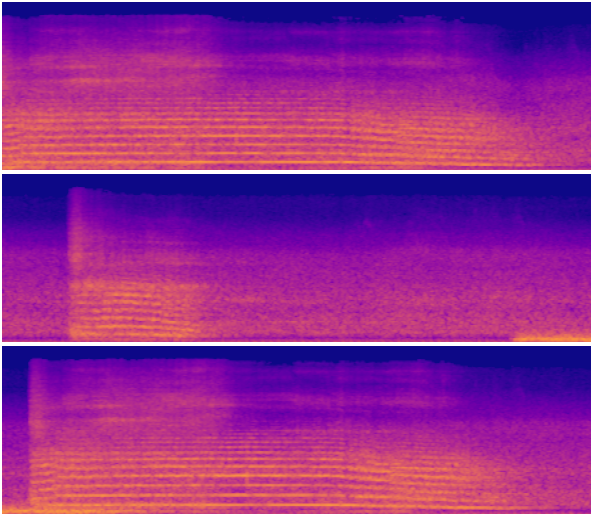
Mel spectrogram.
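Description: A huge creature lets out a long, wavering roar that slowly drops in pitch.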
